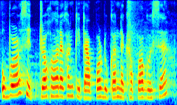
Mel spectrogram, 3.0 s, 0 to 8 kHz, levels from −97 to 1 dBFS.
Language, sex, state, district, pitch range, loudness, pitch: Assamese, female, Assam, Sonitpur, 225-270 Hz, -16 LUFS, 250 Hz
